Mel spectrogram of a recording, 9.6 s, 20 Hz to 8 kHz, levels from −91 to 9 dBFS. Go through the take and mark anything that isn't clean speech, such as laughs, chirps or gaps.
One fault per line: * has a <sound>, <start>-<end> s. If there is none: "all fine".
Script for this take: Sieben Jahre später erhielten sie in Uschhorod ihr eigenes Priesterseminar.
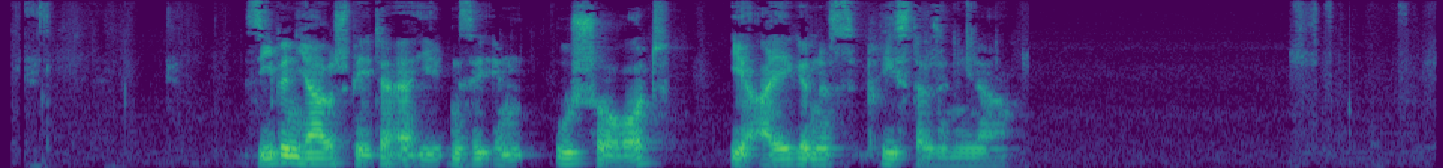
all fine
